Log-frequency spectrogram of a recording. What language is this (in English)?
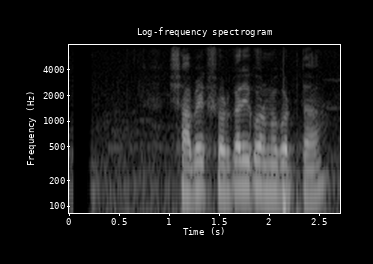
Bangla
